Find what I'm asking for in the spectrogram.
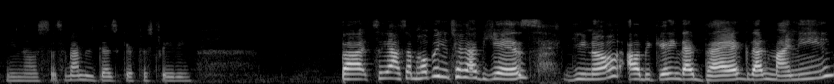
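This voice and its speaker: A bubbly young woman from Zimbabwe talks casually as an interview guest. She laughs often and circles back over her words. Her pitch sits in a middle range for a woman. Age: 20s.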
